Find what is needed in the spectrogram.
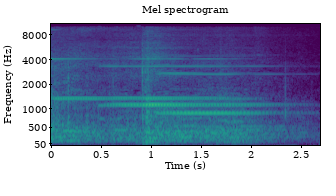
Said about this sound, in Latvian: Deputāti prasa balsojumu, lūdzu zvanu.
